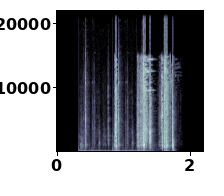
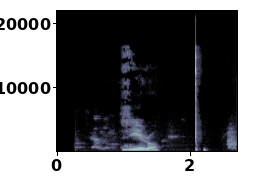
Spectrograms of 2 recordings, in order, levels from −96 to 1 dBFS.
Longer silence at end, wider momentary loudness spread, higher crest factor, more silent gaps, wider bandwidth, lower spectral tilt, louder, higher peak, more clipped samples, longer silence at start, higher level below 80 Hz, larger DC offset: first, 0.3 s vs 0 s; about the same, 20 LU vs 21 LU; second, 20 dB vs 30 dB; neither; first, over 20 kHz vs 17 kHz; second, 1.5 dB/octave vs -3.5 dB/octave; first, -14 LUFS vs -26 LUFS; about the same, 0 dBFS vs 0 dBFS; first, 0.1% vs under 0.1%; about the same, 0.35 s vs 0.3 s; first, -42 dBFS vs -80 dBFS; neither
